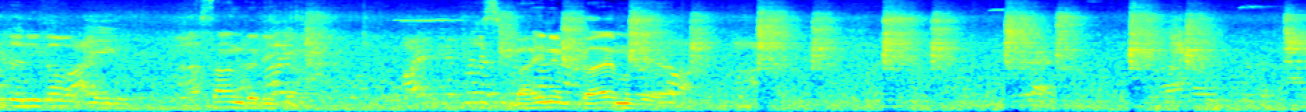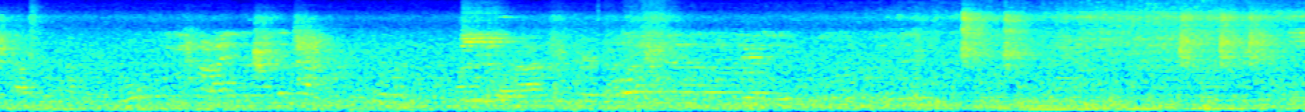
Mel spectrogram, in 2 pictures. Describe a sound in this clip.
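A knife slices through raw meat with soft, wet scraping sounds.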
